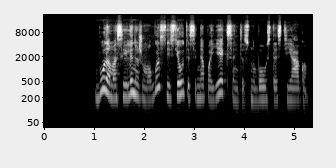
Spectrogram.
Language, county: Lithuanian, Klaipėda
